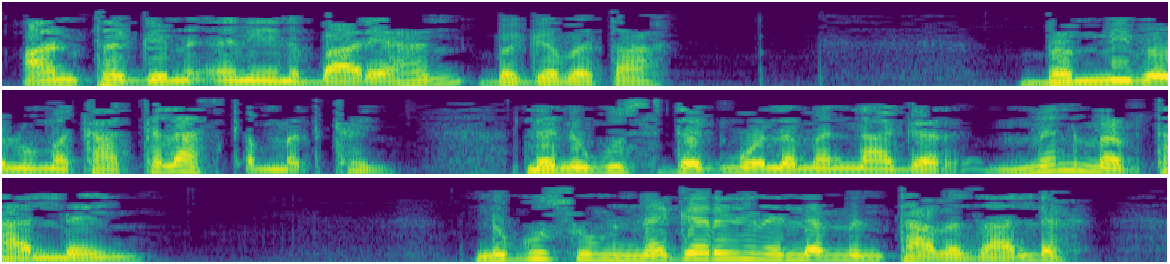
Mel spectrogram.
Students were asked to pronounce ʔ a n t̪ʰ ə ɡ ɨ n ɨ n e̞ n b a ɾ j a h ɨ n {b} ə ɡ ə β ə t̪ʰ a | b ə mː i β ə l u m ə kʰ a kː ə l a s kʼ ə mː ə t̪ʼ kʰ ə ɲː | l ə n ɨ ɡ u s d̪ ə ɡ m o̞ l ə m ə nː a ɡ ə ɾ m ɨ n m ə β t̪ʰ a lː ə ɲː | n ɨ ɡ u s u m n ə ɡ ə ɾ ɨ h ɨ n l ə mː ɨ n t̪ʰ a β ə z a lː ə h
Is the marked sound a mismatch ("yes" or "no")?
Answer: no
